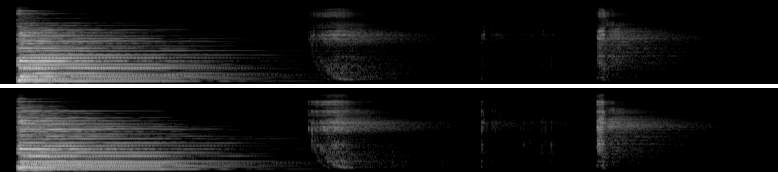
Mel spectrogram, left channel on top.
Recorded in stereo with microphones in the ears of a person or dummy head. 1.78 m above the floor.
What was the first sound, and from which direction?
A guitar, 25° left (ahead or behind).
